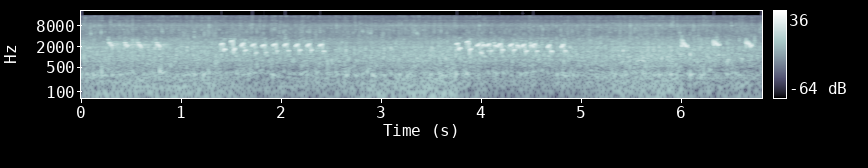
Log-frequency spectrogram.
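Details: Sooty-headed bulbul calling a rival, tested for mettle: bursts of quick paired chirping notes, about a dozen per burst, in several groups over steady trickling-water hiss.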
